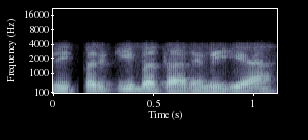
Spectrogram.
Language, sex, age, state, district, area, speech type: Urdu, male, 18-30, Uttar Pradesh, Azamgarh, rural, conversation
